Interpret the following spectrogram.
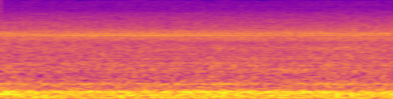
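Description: Steady engine and tyre noise from the vehicle carrying the camera as it drives along a smooth asphalt road, with a constant low hum underneath.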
